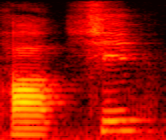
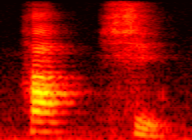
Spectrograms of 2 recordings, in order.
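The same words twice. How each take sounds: First: The pitch rises across the word. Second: The pitch falls across the word. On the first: "The pitch goes up" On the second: "or it goes down"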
